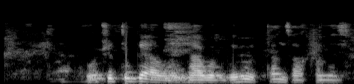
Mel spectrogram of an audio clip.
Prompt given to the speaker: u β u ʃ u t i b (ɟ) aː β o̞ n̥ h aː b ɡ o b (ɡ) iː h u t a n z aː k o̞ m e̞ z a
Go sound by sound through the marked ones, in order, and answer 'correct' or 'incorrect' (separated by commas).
incorrect, correct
